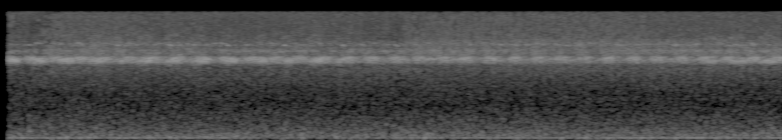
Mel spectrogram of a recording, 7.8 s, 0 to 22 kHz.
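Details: Insects calling on an autumn night in 2016, a steady, dense high chirring trill that pulses continuously without pause, with a faint low hum underneath.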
